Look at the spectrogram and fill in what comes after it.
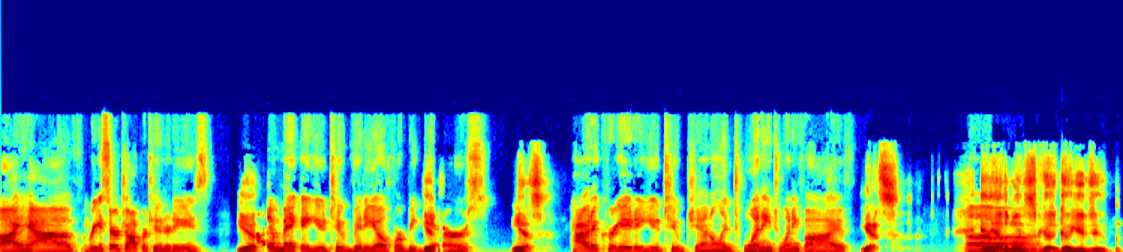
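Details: Adult woman speaking; normal speech.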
